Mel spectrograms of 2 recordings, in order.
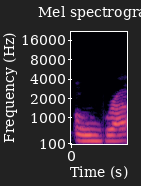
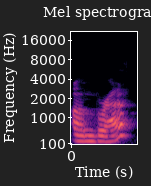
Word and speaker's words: Ombra: to pronounce it the Umbra I give it a little Italian flare but I believe it's generally pronounced the Umbra and I personally have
